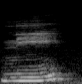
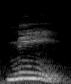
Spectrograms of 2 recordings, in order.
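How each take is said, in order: First: The word is said with a high tone. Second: The word is said with a falling tone. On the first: "High tone" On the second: "Falling tone"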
